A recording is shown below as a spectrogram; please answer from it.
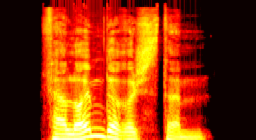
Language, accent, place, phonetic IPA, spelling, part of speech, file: German, Germany, Berlin, [fɛɐ̯ˈlɔɪ̯mdəʁɪʃstəm], verleumderischstem, adjective, De-verleumderischstem.ogg
- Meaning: strong dative masculine/neuter singular superlative degree of verleumderisch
